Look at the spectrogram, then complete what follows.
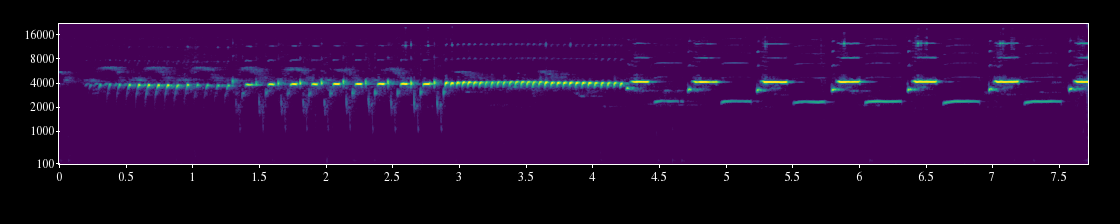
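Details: Singing canary: a high rapid trill, then a series of fast descending sweeps, a long sustained bright tone, and finally paired notes alternating high and low, repeated roughly twice a second.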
